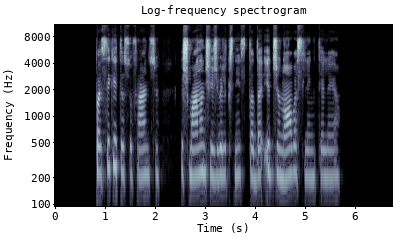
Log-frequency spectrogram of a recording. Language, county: Lithuanian, Vilnius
